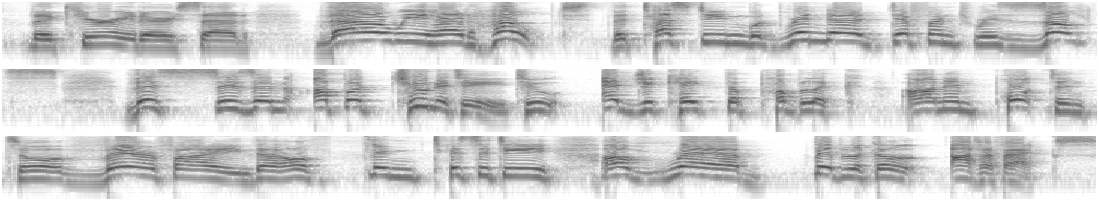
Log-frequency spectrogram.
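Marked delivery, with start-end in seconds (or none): 1.6-16.5 put-on old-time 1920s newsreel announcer voice, very high. Pass on to the others what the curator said, in a 1920s news reporter voice. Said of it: "The fuck was that voice? You are not reporting the news in 1920".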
